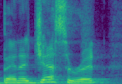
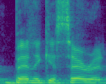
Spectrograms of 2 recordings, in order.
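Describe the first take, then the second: First: It uses the pronunciation heard in the film. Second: It uses the speaker's own reading pronunciation. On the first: The speaker calls it right. "as they're actually pronounced" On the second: The speaker calls it wrong. "as I was calling them in the book"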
